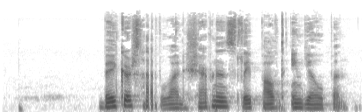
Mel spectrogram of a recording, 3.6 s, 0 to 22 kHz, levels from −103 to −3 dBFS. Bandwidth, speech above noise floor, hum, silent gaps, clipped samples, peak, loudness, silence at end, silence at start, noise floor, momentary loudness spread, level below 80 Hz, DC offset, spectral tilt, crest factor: 15.5 kHz; 38 dB; none; none; under 0.1%; -24 dBFS; -41 LUFS; 0.15 s; 0.2 s; -79 dBFS; 7 LU; -72 dBFS; under 0.1%; -4.5 dB/octave; 20 dB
